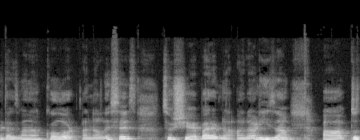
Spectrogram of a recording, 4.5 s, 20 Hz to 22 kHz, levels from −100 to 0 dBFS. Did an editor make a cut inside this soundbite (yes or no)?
no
